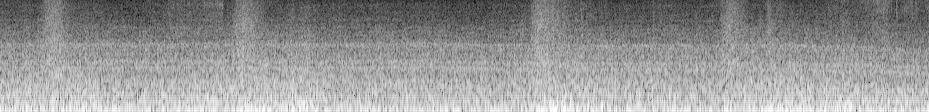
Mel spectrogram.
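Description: A vehicle engine hums steadily while driving over rough ground.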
